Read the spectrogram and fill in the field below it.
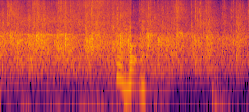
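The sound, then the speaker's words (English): An audience claps steadily for the whole stretch, a dense, even patter of many hands, while a brief voice briefly rises above it midway through. “No clap for that?”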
